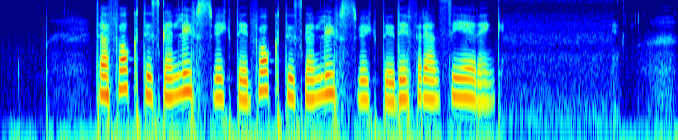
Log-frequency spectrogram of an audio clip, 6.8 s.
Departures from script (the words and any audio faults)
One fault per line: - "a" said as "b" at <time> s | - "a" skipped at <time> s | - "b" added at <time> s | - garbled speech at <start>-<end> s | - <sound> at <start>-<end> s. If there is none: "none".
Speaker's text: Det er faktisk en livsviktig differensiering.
- "faktisk en livsviktig" added at 2.5 s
